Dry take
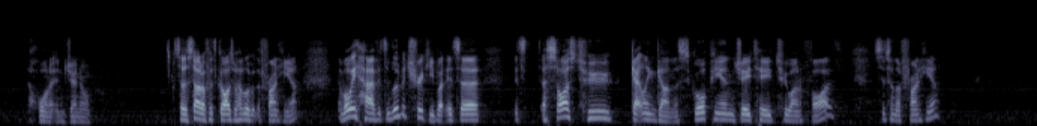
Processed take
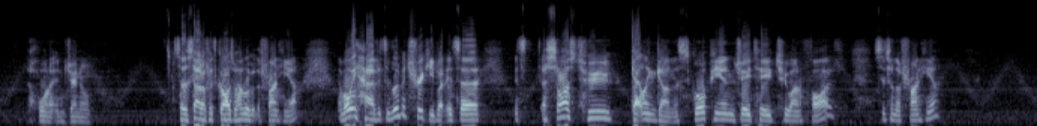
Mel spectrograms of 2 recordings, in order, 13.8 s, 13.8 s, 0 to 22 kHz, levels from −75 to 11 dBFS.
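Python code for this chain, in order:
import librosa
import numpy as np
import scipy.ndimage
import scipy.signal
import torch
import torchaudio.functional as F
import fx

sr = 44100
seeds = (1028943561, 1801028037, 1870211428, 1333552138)

p1 = fx.fold_sine(x, sr, drive_db=13, ceiling_db=-7.5)
p2 = x + F.gain(torch.from_numpy(p1), -10.0).numpy()
y = fx.bell_lfo(p2, sr, hz=1.3, low_hz=750.0, high_hz=3000.0, db=10)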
